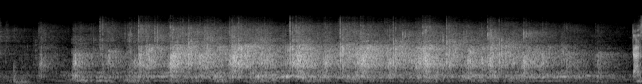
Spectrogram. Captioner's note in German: Beifall bei der CDU und dem BÜNDNIS 90/DIE GRÜNEN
